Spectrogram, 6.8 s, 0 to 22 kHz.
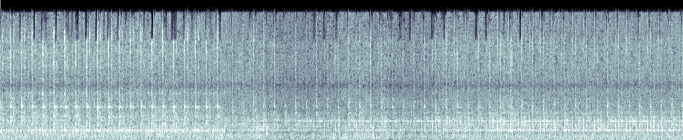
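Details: Kawasaki KVF 750 Brute Force ATV V-twin at idle: light, uneven ticking about three per second over a steady idle, from the top end of the engine, cause not pinned down; engine ticking.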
